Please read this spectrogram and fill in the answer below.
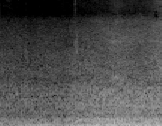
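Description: Low rumble of road traffic, growing louder about a second in.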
